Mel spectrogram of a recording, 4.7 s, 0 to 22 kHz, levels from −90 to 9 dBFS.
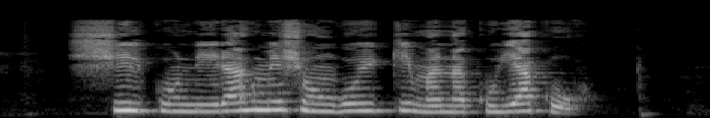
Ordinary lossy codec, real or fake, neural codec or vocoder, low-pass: AAC, 48 kbps; real; none; 10.8 kHz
